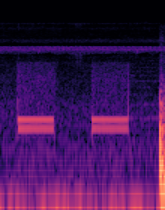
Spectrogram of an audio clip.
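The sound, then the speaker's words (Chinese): Two steady phone tones of a call to a switched-off phone, each about half a second long and evenly spaced, sound at a mid pitch over a faint hiss, followed by a brief louder burst of noise at the end. “但电话那边。已经是关机”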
